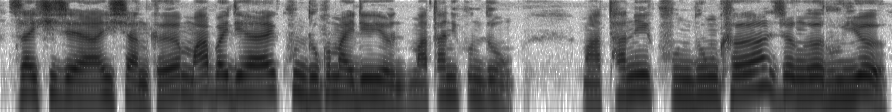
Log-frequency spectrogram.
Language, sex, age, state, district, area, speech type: Bodo, female, 60+, Assam, Baksa, rural, spontaneous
